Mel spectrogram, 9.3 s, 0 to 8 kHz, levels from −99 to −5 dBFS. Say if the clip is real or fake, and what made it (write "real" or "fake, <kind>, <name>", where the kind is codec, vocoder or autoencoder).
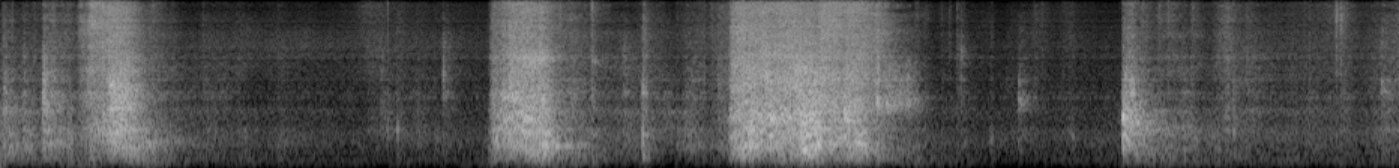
fake, autoencoder, DAC-VAE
